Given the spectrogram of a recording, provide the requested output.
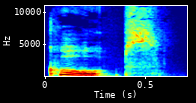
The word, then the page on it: corpse: British English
